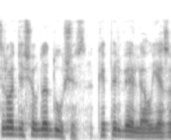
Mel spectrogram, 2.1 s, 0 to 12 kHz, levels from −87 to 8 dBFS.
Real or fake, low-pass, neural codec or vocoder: real; 7.2 kHz; none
